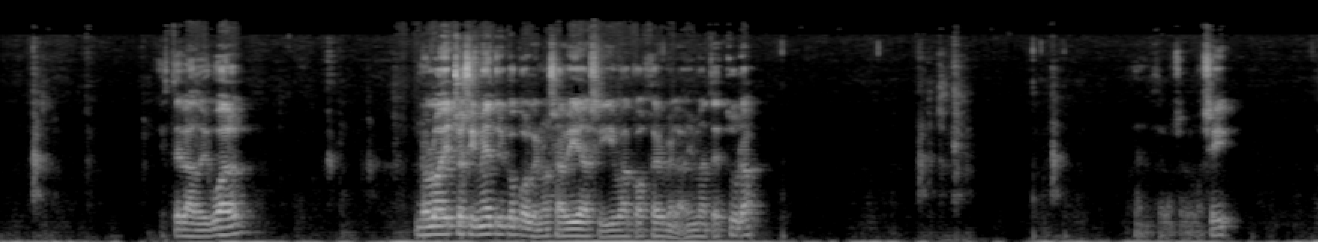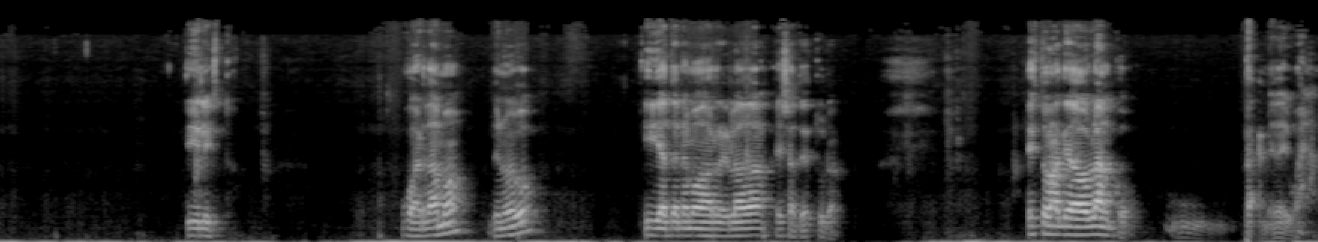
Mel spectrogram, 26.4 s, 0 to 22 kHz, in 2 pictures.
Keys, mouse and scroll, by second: 3.6-6.4 ctrl+drag, 6.4-7.2 middle drag, 7.2-13.7 drag, 13.7-26.3 ctrl+middle drag.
